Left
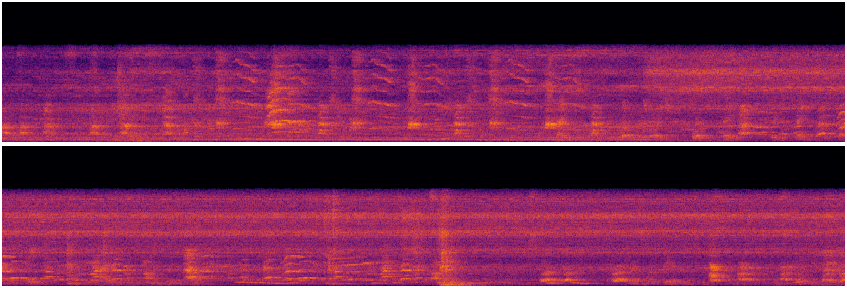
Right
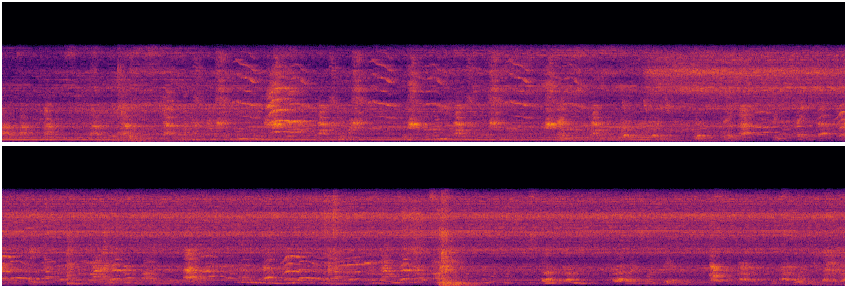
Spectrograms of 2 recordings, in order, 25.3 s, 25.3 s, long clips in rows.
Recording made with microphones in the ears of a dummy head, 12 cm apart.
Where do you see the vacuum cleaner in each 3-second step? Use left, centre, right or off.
left, left, left, right, right, right, right, right, right.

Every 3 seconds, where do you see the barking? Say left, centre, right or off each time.
left, left, left, left, centre, centre, left, left, left.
